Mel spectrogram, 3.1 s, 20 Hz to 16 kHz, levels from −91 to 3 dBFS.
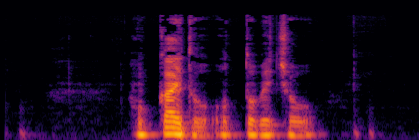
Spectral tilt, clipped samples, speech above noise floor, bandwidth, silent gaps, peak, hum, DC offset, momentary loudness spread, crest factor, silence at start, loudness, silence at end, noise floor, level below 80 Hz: -6 dB/octave; under 0.1%; 46 dB; 11.5 kHz; none; -2 dBFS; none; under 0.1%; 14 LU; 24 dB; 1 s; -23 LUFS; 0.8 s; -68 dBFS; -50 dBFS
